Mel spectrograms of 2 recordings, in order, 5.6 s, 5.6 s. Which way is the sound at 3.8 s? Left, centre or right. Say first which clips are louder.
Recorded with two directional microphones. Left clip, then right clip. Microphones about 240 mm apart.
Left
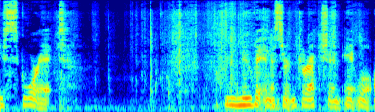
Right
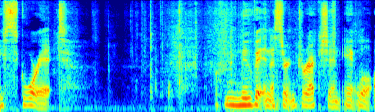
Right 8 dB; right.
